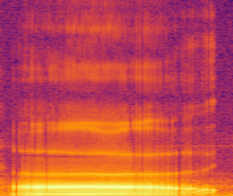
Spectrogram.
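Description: A man's long, drawn-out hesitation sound, a steady low "eh" held for about a second and a half without breaking into words.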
